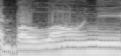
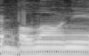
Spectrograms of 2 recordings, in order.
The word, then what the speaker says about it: bologna: sings the song, "My bologna has a first name, it's O-S-C-A-R. My bologna has a second name, it's M-A-Y-E-R. That's B-O-L-O-G-N-A, which rhymes with pony, not Pologna.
